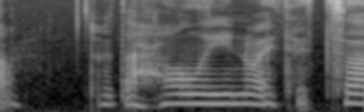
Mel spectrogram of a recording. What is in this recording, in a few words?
"holi", Welsh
